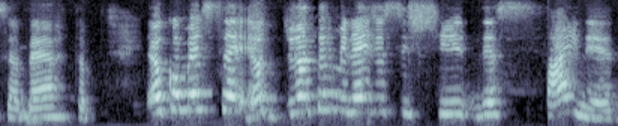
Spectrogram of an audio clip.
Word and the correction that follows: The Sinner: The Shiner, eu não sei como é que pronuncia esse negócio, não sei. Mas é, é, é policial. – The Sinner. Isso, me corrija, por favor.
